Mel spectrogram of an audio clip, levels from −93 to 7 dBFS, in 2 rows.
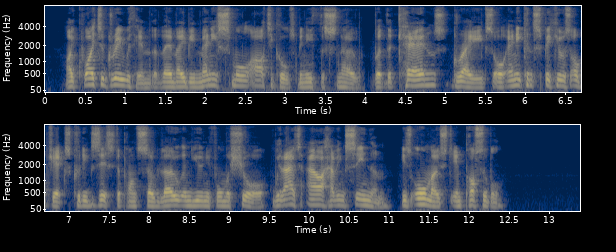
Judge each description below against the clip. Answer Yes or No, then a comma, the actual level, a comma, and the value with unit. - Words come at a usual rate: Yes, average, 180 wpm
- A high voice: No, low, 135 Hz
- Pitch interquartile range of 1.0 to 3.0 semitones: No, average, 4.0 semitones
